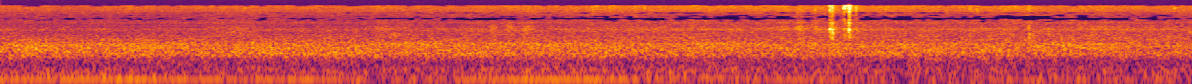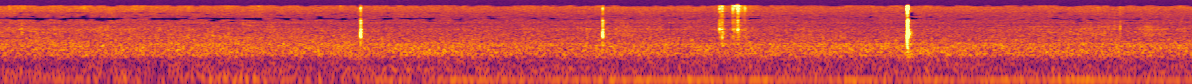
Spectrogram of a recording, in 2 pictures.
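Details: A steady low hum runs under faint outdoor noise, broken by a few sharp clicks, with no animal calls.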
